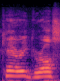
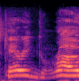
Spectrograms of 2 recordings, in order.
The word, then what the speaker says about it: Kerry Gros: Thank you, Kerry Gros, Not Kerry Gros, not Kerry Gros, Kerry Gros. The S is silent.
